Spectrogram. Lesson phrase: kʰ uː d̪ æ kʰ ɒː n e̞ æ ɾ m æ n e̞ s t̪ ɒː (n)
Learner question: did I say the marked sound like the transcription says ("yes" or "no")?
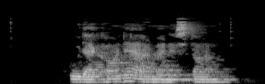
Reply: yes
